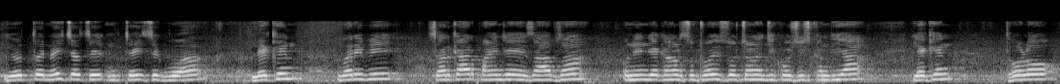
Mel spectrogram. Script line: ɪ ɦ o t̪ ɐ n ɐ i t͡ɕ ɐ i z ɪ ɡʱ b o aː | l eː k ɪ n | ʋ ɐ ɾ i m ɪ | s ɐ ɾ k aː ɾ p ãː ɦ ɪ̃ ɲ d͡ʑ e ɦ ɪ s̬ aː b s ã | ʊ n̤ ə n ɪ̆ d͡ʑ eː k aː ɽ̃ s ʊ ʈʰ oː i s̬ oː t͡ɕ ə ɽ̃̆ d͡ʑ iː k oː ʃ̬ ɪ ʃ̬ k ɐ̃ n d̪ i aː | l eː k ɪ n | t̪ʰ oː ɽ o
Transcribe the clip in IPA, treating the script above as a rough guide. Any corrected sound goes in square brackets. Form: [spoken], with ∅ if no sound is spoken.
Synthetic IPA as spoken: ɪ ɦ o t̪ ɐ n ɐ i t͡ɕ ɐ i [s] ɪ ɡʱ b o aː | l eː k ɪ n | ʋ ɐ ɾ i [b] ɪ | s ɐ ɾ k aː ɾ p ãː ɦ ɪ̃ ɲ d͡ʑ e ɦ ɪ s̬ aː b s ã | ʊ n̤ ə n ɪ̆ d͡ʑ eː k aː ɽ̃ s ʊ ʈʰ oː i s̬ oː t͡ɕ ə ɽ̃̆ d͡ʑ iː k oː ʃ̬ ɪ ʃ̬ k ɐ̃ n d̪ i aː | l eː k ɪ n | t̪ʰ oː ɽ o

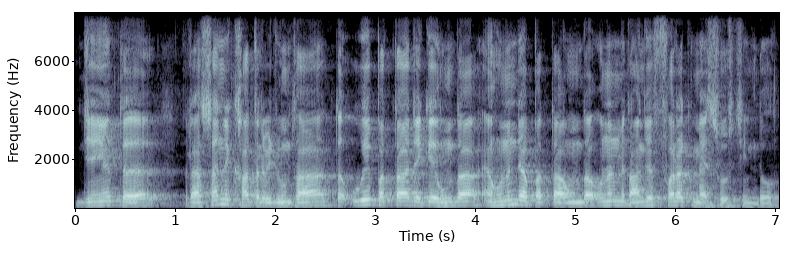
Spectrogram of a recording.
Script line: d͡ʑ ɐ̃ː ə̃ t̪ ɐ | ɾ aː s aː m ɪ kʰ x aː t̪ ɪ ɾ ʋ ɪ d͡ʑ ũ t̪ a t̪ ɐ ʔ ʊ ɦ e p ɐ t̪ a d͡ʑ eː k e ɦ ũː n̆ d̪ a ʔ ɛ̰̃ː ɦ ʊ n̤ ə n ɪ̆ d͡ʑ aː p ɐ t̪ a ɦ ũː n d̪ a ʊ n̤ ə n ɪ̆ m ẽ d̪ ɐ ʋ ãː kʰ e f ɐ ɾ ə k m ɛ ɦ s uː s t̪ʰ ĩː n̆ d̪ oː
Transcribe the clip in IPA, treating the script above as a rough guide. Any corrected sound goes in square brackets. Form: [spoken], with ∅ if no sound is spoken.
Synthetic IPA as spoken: d͡ʑ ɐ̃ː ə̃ t̪ ɐ | ɾ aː s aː [n] ɪ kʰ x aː t̪ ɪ ɾ ʋ ɪ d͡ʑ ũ [t̪ʰ] a t̪ ɐ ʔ ʊ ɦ e p ɐ t̪ a d͡ʑ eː k e ɦ ũː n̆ d̪ a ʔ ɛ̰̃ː ɦ ʊ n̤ ə n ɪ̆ d͡ʑ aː p ɐ t̪ a ɦ ũː n d̪ a ʊ n̤ ə n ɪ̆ m ẽ [t̪] ɐ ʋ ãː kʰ e f ɐ ɾ ə k m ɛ ɦ s uː s t̪ʰ ĩː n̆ d̪ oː

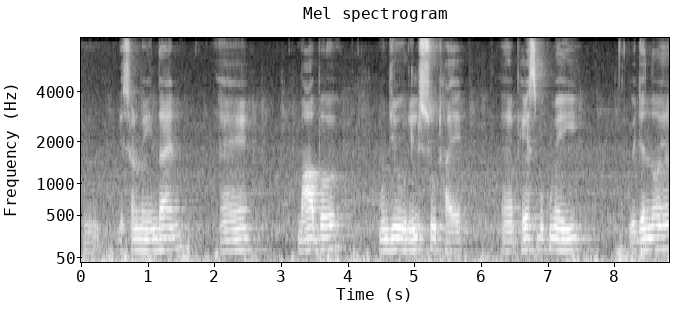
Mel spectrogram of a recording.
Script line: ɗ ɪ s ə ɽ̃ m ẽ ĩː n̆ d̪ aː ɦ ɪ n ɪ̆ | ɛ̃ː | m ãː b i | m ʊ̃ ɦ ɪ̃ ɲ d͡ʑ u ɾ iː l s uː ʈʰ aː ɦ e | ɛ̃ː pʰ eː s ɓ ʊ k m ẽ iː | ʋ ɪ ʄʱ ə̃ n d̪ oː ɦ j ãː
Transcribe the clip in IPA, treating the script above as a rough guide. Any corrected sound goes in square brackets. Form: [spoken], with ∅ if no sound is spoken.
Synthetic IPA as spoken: ɗ ɪ s ə ɽ̃ m ẽ ĩː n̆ d̪ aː ɦ ɪ n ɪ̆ | ɛ̃ː | m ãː b [ɪ] | m ʊ̃ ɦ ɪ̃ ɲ d͡ʑ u ɾ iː l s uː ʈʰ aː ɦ e | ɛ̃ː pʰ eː s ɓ ʊ k m ẽ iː | ʋ ɪ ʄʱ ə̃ n d̪ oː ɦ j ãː

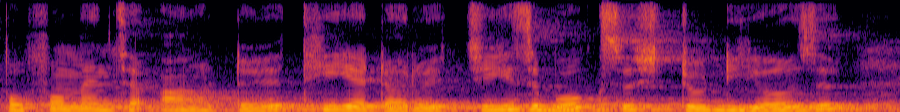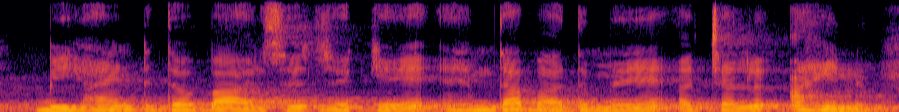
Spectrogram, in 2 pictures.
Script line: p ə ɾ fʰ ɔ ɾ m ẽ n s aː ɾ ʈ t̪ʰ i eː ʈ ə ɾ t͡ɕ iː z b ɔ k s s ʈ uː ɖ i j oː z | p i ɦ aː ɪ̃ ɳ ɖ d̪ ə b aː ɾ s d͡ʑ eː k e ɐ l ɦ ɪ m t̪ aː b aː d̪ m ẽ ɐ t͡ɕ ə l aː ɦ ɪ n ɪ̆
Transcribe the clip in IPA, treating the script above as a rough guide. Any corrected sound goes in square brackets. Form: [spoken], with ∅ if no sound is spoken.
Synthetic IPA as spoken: p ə ɾ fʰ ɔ ɾ m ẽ n s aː ɾ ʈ t̪ʰ i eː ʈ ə ɾ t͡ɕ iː z b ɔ k s s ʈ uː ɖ i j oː z | [b] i ɦ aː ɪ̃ ɳ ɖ d̪ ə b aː ɾ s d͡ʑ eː k e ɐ [∅] ɦ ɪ m [d̪] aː b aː d̪ m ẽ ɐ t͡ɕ ə l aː ɦ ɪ n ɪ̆

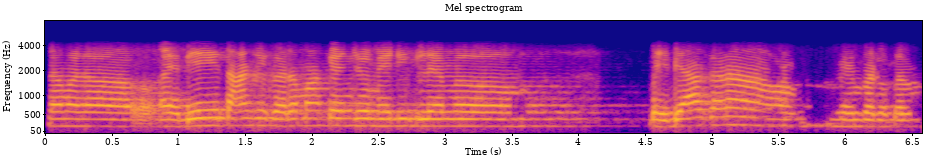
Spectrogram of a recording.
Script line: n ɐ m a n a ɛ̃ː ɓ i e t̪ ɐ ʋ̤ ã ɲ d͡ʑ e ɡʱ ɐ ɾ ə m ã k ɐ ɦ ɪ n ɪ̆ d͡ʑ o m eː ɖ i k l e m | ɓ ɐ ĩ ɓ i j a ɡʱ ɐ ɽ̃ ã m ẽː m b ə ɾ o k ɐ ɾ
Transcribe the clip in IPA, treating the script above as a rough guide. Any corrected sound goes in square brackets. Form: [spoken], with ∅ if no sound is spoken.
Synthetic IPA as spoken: n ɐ m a n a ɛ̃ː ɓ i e t̪ ɐ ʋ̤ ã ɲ d͡ʑ e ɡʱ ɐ ɾ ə m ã k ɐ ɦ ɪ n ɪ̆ d͡ʑ o m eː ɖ i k l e m | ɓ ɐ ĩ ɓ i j a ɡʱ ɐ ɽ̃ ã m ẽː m b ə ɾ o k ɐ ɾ

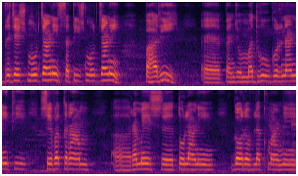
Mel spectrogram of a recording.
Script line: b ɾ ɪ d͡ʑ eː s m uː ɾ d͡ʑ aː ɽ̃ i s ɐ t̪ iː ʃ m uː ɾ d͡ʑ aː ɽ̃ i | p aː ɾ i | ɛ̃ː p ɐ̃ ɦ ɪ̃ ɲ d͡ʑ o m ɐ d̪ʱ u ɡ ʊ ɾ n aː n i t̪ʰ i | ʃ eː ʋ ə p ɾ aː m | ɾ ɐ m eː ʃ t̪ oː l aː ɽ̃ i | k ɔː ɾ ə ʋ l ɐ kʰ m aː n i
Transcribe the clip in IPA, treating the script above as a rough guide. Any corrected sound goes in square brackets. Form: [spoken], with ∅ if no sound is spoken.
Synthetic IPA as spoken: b ɾ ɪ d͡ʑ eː [ʃ] m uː ɾ d͡ʑ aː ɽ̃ i s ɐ t̪ iː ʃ m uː ɾ d͡ʑ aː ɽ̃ i | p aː ɾ i | ɛ̃ː p ɐ̃ ɦ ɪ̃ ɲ d͡ʑ o m ɐ d̪ʱ u ɡ ʊ ɾ n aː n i t̪ʰ i | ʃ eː ʋ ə [k] ɾ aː m | ɾ ɐ m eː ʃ t̪ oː l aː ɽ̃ i | [ɡ] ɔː ɾ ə ʋ l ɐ kʰ m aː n i

